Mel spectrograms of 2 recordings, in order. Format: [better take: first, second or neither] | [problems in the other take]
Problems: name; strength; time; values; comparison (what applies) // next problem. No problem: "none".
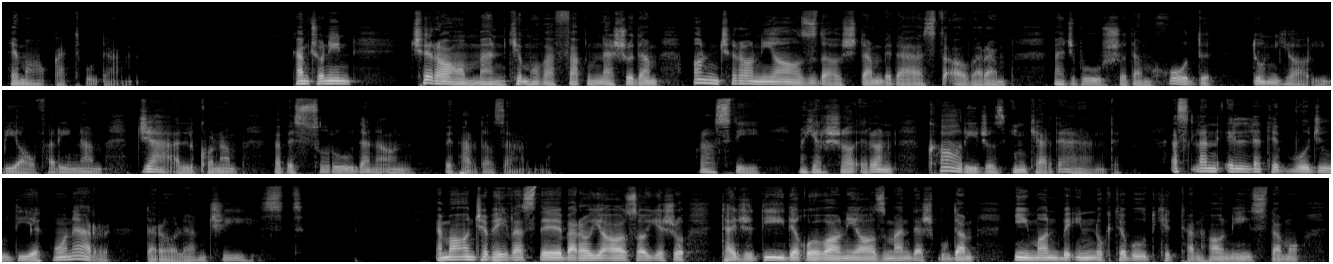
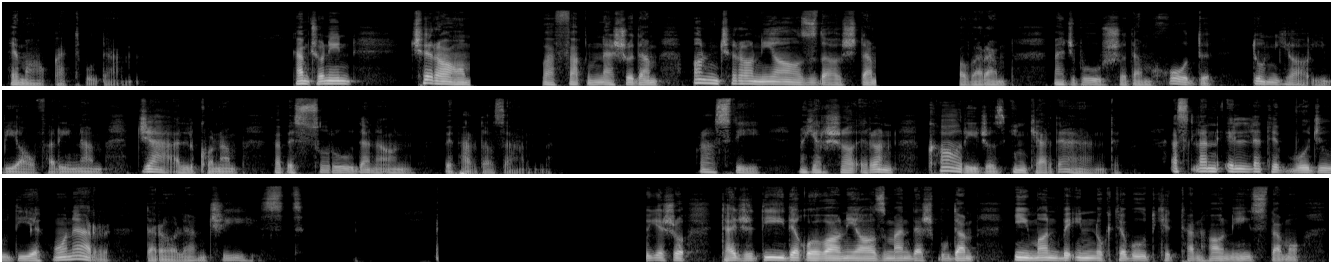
first | audio cutting out; at 4.5 s for 0.5 s, at 8.5 s for 1 s and at 31 s for 2 s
